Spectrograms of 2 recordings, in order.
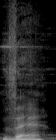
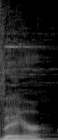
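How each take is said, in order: First: The final R sound is dropped. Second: The final R sound is clearly pronounced. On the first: "it's not really there, right?" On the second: "instead of"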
